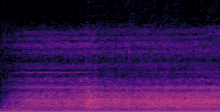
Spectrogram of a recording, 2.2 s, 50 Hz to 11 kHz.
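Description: Radio static hiss from the Apollo 11 moon-landing transmission over a steady low hum, with the hiss swelling about a second in.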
